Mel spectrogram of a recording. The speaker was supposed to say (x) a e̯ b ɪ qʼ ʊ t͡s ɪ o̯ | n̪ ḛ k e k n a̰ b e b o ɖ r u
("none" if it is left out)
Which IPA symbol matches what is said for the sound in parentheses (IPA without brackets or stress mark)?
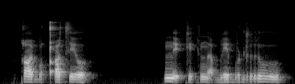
q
